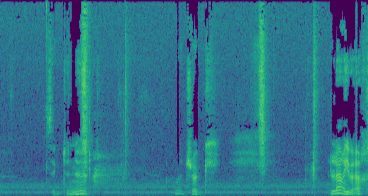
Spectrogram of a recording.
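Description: Playing cards slide and tap against each other.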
